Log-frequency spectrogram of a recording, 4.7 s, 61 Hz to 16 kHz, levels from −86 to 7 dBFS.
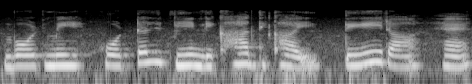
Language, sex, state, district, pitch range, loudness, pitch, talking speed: Hindi, female, Punjab, Fazilka, 205-220 Hz, -12 LUFS, 210 Hz, 115 wpm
